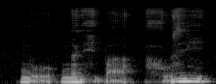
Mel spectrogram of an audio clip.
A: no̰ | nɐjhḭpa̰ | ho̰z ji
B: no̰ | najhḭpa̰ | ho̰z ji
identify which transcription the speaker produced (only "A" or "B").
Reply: A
